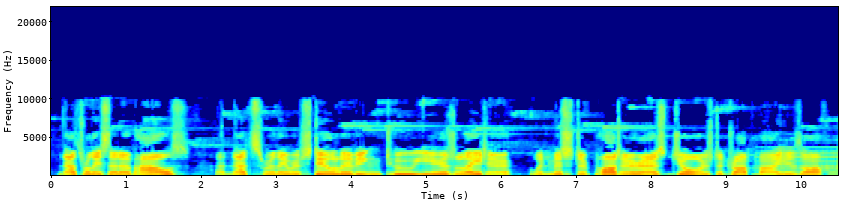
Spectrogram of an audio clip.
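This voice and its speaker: A man puts on a character voice, very deep and low in pitch, and speaks at a fairly slow pace. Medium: audio drama. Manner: calm, explanatory.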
